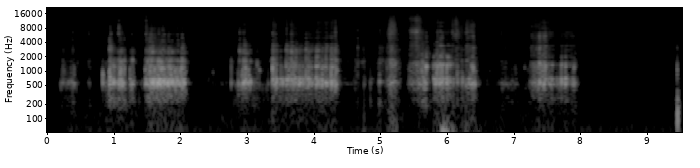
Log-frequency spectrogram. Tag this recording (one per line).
aip09
food
ice
straw
water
